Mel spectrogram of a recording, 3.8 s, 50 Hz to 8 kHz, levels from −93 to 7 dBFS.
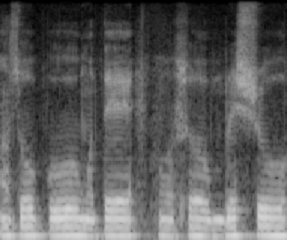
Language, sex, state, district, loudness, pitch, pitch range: Kannada, male, Karnataka, Shimoga, -13 LUFS, 105 Hz, 105-110 Hz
